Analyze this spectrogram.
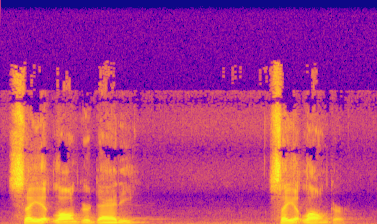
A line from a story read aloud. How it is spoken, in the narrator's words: in a small, soft, pleading voice, she simply said this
